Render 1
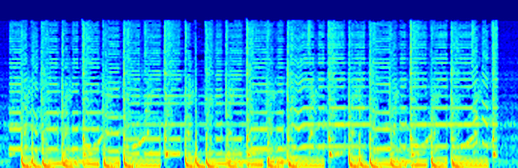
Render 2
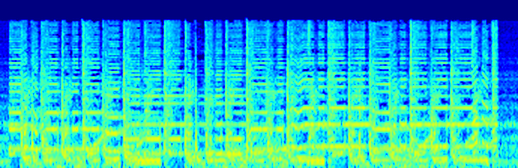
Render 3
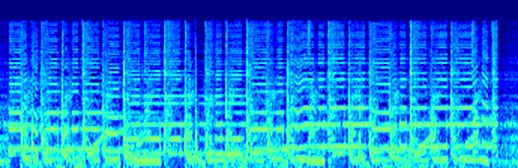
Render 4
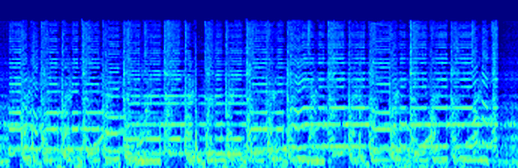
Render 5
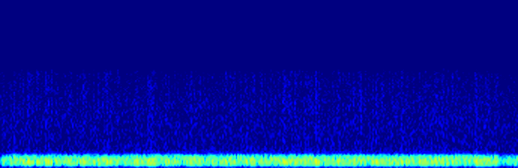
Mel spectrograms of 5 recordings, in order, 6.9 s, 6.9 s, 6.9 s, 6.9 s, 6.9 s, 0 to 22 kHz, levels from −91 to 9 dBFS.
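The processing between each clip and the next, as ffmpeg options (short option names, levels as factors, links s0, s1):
-filter_complex "[0:a]afftfilt=real='re*lt(hypot(re,im),0.282)':imag='im*lt(hypot(re,im),0.282)':win_size=1024:overlap=0.75,equalizer=f=9200:w=0.61:g=-4.5,asplit=2[s0][s1];[s1]alimiter=limit=0.0794:level=0:latency=1:release=495,volume=0.794[s2];[s0][s2]amix=inputs=2:normalize=0"
-af "equalizer=f=2500:w=5.4:g=-4,acompressor=threshold=0.0224:ratio=2,volume=0.631"
-af "alimiter=level_in=1.78:limit=0.0631:level=0:latency=1:release=25,volume=0.562"
-af "aresample=11025,acrusher=samples=34:mix=1:aa=0.000001,aresample=44100,asuperpass=centerf=190:order=12:qfactor=1.3,volume=2.24" -ar 8000 -c:a adpcm_g726 -b:a 24k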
